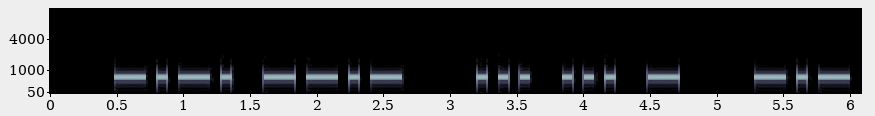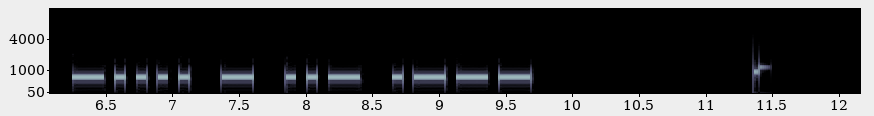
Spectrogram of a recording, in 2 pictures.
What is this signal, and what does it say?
Morse code, heard as a keyed tone, about 15 wpm, 700 Hz. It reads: CQ SST K6TUJ
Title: K1USN SST QSO Practice - 15wpm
